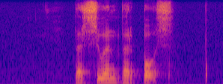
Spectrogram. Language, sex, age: Afrikaans, male, 23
